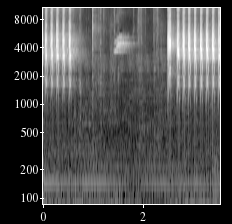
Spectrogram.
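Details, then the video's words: Little spiderhunter singing in the rapid 'nembak' style: two bursts of about six sharp, high chipping notes, fast and evenly spaced, separated by a quiet gap holding a brief thin whistle. "Pancingan Pijantung Pisang Gacor Agar Pijantung Bahan Cepat Bunyi Nembak Mbeset Rapat"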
